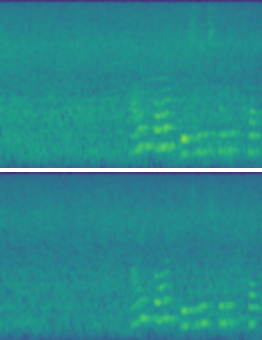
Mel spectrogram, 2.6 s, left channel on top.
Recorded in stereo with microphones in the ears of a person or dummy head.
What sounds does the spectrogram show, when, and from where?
1.3 s a woman speaking: 15° left (ahead or behind), 4 m; by 2.5 s 10° left (ahead or behind), 3 m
